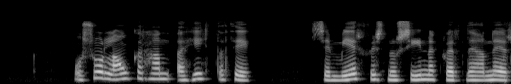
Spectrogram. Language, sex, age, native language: Icelandic, female, 40-49, Icelandic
